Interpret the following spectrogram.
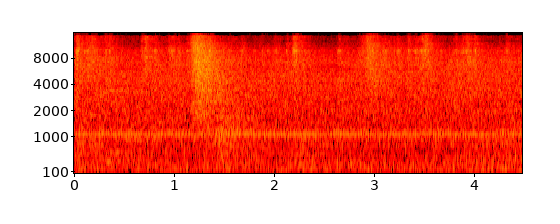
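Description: Steady machinery hum and hiss, with a thin, steady high whine, and a faint brief swell of noise about a second in.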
